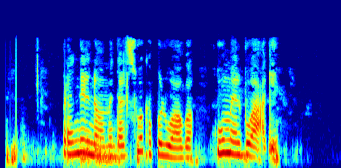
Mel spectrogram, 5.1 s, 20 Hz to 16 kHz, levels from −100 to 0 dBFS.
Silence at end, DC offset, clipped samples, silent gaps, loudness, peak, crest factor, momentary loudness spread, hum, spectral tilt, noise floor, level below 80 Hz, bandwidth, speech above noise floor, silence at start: 0.95 s; under 0.1%; under 0.1%; none; -14 LUFS; -2 dBFS; 12 dB; 12 LU; none; -7 dB/octave; -78 dBFS; -54 dBFS; 7.6 kHz; 65 dB; 0.1 s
